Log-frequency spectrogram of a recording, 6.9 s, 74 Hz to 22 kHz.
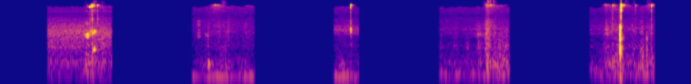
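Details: Five sharp, abrupt hiccup sounds at steady intervals, roughly forty a minute, each with a brief click-like catch, in a bout lasting 13 hours 34 minutes that followed meals and soda: hiccups.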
